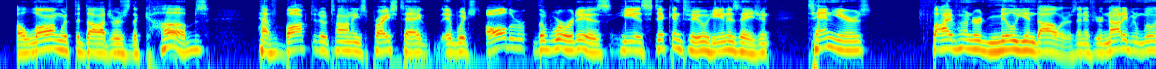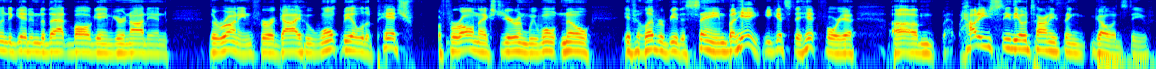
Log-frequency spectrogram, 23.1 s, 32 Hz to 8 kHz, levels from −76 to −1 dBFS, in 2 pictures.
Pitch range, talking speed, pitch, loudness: 120-150 Hz, 230 wpm, 135 Hz, -23 LUFS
